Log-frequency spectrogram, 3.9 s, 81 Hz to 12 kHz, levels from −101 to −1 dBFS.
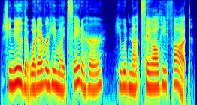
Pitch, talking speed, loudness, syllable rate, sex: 200 Hz, 245 wpm, -16 LUFS, 5.1 syllables/s, female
